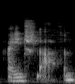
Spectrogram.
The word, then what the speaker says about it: einschlafen: For the two examples here, you have anrufen and einschlafen. Anrufen to call, einschlafen to fall asleep. And you see the stress is on the prefix. You wouldn't say anrufen or einschlafen.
